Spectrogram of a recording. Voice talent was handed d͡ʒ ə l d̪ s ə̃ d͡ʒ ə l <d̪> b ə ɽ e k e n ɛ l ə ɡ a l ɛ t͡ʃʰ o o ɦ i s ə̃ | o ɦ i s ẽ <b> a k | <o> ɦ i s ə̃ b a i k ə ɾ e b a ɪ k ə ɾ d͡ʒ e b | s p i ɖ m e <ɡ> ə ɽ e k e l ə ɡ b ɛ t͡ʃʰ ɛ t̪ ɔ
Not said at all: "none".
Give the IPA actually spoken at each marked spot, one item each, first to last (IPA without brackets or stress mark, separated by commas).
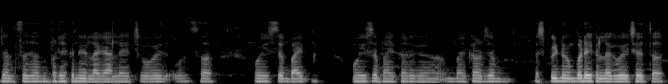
d̪, b, o, b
